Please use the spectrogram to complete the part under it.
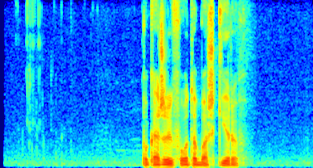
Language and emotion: Russian, neutral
